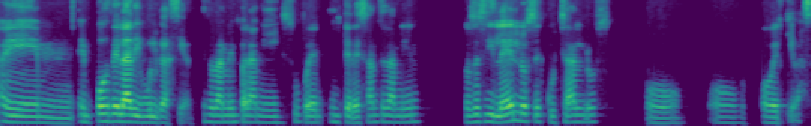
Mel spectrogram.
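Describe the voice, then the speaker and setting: Woman's very deep, low voice, dark and mellow in tone, with monotone, flat intonation, big swings in loudness and a quiet background. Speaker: lecturer; instructor. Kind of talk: lecture. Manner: fast. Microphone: video call.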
